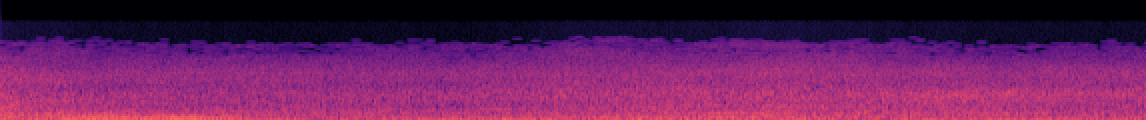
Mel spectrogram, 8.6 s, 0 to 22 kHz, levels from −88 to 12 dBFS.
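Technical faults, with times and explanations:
Throughout, WMA compression: the audio has a heavy ringing, washy character, with a hiss that swells and fades along with the signal, and nothing at all above 10.6 kHz. This is likely a WMA 1 encode at a low bitrate, around 24 kbps. Its long transform blocks smear quantisation noise over tens of milliseconds, and it zeroes weak spectral lines. Unlike a plain low-pass filter, the treble loss comes with breathing noise and smeared transients.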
